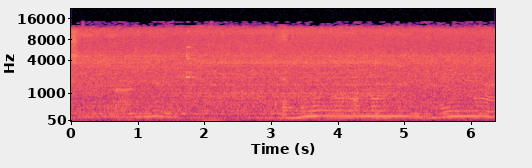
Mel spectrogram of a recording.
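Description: Steady whooshing rush of a Cooler Master HAF X gaming PC's many case fans, including its 200 mm front and top fans. A low pitched hum comes and goes over it: briefly about half a second in, held for about two seconds in the middle, and again near the end.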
